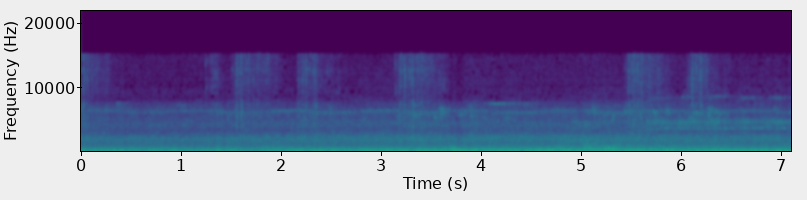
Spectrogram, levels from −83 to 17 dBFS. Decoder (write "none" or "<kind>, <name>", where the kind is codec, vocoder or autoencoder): none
